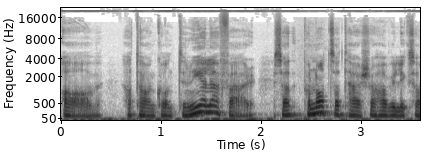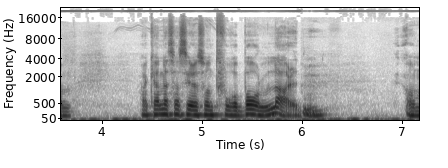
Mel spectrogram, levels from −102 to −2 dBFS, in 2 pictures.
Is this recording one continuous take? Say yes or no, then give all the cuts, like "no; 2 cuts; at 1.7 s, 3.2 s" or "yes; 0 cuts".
no; 2 cuts; at 2.1 s, 6.0 s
